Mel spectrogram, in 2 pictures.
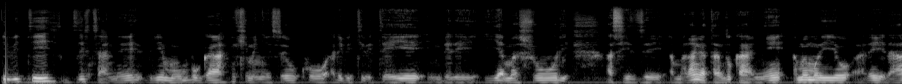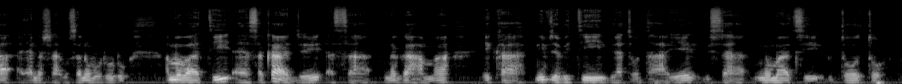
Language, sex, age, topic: Rundi, male, 25-35, education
